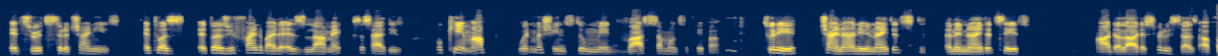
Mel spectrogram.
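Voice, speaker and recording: A man's voice: a little high, fairly bright tone, no echo, highs cut off. Male participant reading aloud over a call, careful, self-correcting, dry sound. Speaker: lesson participant. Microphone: video call.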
